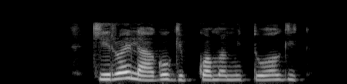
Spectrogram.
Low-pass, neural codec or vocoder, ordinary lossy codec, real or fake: 7.2 kHz; none; Opus, 64 kbps; real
